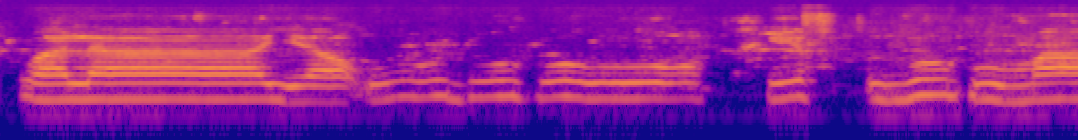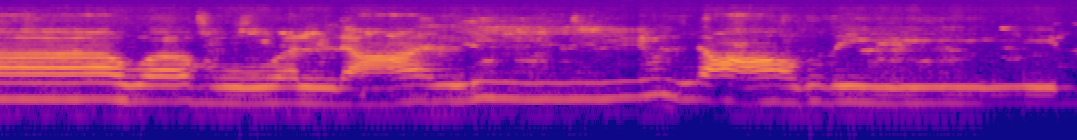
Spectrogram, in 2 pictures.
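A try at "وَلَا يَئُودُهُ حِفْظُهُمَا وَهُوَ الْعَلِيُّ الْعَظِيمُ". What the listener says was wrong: Lamnya jangan dimatukan. Wala ya'uduhu hifzuhuma wa huwal aliyyul azim. Nah, tadi tinggal panjang pendeknya yang mad, masih ada yang terlalu panjang 3 sampai 4 harokat ya. Ketika ada yang 2 harokat cukup diayun saja.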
